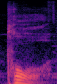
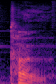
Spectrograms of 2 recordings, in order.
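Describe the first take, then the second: First: The vowel sounds like aw. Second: The vowel sounds like oh. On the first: This has a different meaning. The speaker calls it wrong. "not Paw" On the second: This is the speaker's real name. The speaker calls it right. "It is Po"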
